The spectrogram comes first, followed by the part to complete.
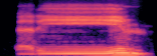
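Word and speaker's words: كريم: Yang idza ma kusirat contohnya itu adalah karim, misalkan apabila ada kasrah berarti karim, maka karim dibaca tarkik karim, seperti itu.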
